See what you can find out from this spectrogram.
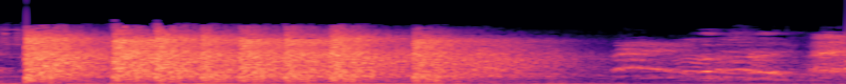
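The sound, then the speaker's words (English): Gunfire in a Western shootout at a gulch: a loud volley of many overlapping shots forms a dense, crackling burst for about three seconds, then gives way to fainter, scattered sounds. “Open fire. Chase them back into the gulch.”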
